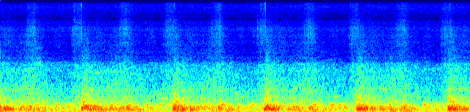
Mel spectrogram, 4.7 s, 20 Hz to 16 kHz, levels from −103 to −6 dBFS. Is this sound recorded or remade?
recorded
